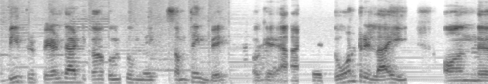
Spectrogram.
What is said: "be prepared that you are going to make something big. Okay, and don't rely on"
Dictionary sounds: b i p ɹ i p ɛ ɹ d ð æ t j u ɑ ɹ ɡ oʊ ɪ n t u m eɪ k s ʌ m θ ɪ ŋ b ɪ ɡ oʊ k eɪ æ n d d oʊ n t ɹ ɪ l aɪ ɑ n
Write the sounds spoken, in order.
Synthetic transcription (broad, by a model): b i p ɹ i p ɛ ɹ d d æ t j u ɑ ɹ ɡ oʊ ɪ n t u m eɪ k s ʌ m t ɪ ŋ b ɪ ɡ oʊ k eɪ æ n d d oʊ n t ɹ ɪ l aɪ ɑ n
